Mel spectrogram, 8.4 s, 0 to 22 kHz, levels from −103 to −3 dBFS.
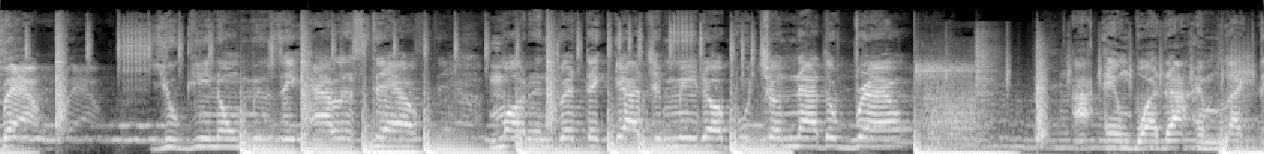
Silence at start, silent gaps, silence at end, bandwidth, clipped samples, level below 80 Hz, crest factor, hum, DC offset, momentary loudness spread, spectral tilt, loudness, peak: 0 s; none; 0 s; 15.5 kHz; under 0.1%; -12 dBFS; 10 dB; none; under 0.1%; 8 LU; -5.5 dB/octave; -12 LUFS; 0 dBFS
